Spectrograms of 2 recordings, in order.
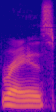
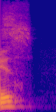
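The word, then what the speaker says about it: Reyes: They had a historic water source that they would use at this point, Rees National Seashore. How does that pronounce? Rays? Rees? What is that? – I think it's Rays. Point, Point Rays. – Rays.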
